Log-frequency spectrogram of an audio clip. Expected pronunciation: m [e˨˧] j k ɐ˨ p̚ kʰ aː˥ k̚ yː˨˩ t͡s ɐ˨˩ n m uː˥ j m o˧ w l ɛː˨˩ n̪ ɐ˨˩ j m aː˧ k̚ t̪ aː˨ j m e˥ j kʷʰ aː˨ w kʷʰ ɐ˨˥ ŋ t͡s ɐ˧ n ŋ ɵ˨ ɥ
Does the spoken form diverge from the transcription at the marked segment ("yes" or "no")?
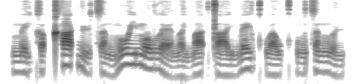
yes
